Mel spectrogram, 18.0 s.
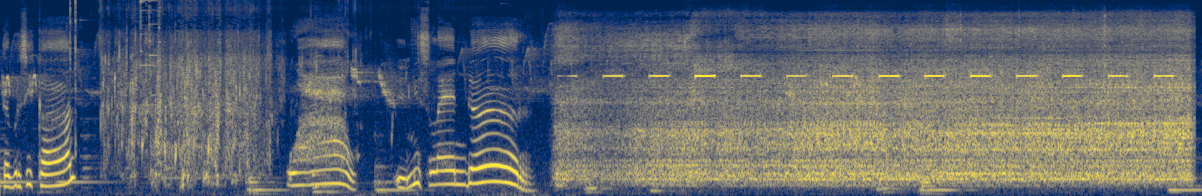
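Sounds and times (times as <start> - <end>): road roller engine running: 8.2 - 18.0
reversing alarm beeping: 8.3 - 18.0.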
